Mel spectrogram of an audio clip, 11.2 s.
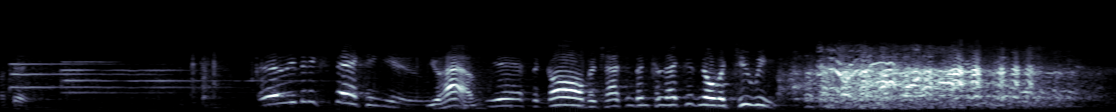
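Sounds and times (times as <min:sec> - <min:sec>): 
doorbell ringing: 0:00.0 - 0:02.6
speech: 0:02.9 - 0:10.6
laughter: 0:07.8 - 0:11.1.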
